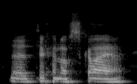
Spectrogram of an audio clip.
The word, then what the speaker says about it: Krzykawska: of Svetlana I have to be able to pronounce her name properly, Krzykawska, is really was amazing, and to claim that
